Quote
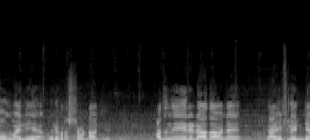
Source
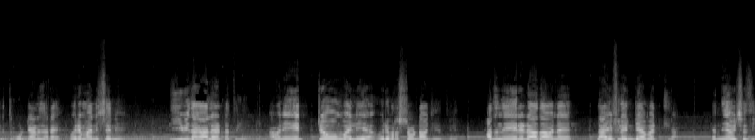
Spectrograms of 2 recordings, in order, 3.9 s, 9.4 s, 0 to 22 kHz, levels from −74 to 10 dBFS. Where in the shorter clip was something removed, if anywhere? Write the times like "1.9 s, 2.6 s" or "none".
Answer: none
